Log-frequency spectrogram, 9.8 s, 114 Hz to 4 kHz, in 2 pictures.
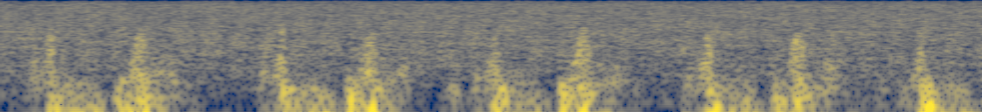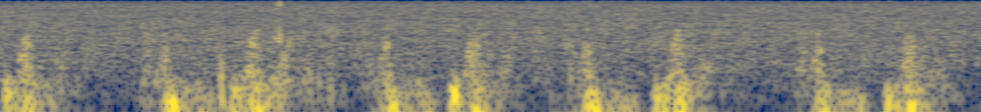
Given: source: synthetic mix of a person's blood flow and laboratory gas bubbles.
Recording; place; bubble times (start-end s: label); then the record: Doppler ultrasound of blood flow; precordium
5.97-6.07 s: bubbles
6.27-6.65 s: bubbles
6.96-7.02 s: bubbles
From the record:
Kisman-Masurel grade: 211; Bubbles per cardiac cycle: several, 3 to 8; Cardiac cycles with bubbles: 1 to 10%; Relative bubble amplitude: barely perceptible (0.100 to 0.250); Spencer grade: 1 (occasional bubble signal discernible with the cardiac motion signal, with majority of cardiac periods free of bubbles); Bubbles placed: only in the low amplitude regions of the cardiac cycle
